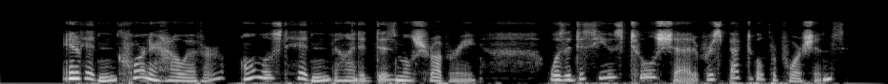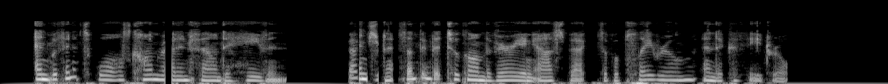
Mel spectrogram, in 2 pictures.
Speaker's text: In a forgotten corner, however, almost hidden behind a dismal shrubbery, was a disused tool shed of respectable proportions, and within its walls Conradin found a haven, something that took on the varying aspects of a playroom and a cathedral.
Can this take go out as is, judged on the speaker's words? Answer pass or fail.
fail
